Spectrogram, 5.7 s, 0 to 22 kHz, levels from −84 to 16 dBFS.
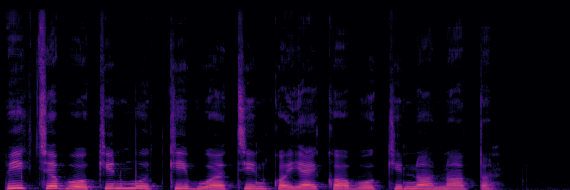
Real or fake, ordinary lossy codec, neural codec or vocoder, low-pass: fake; none; vocoder, 44.1 kHz, 128 mel bands every 256 samples, BigVGAN v2; none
